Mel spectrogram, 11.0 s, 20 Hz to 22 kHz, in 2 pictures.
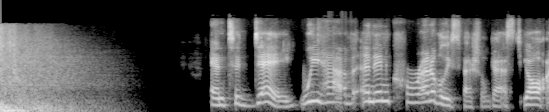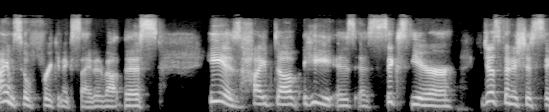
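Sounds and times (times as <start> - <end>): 
cannon firing: 0.0 - 1.2
speech: 2.1 - 10.9.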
